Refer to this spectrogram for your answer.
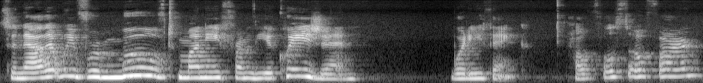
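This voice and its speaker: A woman's high-pitched, animated voice with a Boston accent and ordinary pitch variation. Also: moderate pace. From Massachusetts, US. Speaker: tech strategist, engineer. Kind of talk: online summit presentation, sales pitch.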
